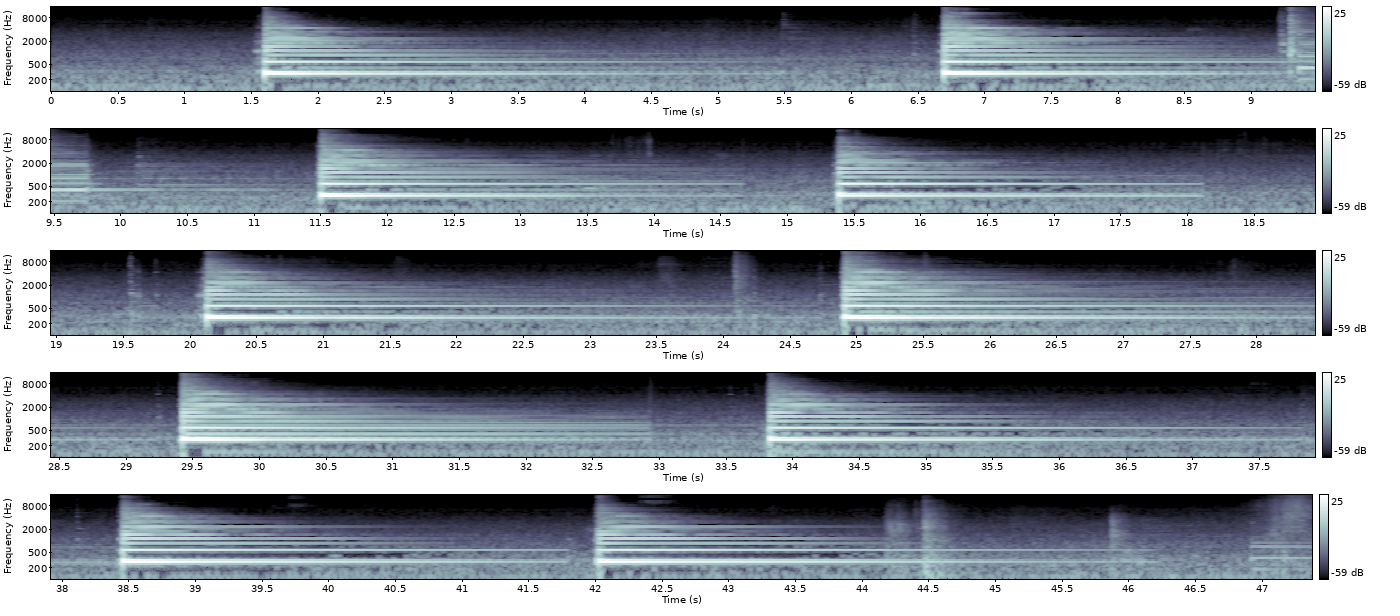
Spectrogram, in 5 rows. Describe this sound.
A sitar playing the same note multiple times. Natural , un-processed. This was recorded on a Zoom H4.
